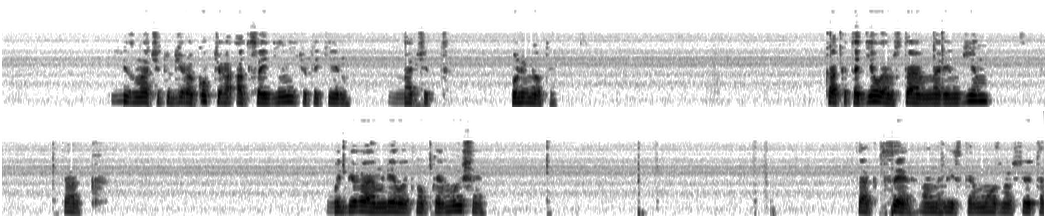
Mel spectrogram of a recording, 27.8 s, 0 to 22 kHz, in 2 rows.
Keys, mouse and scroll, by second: 11.0 click, 12.3 click, 14.6-18.4 drag, 19.6-21.2 drag, 22.7-24.0 shift+drag, 25.6 c.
